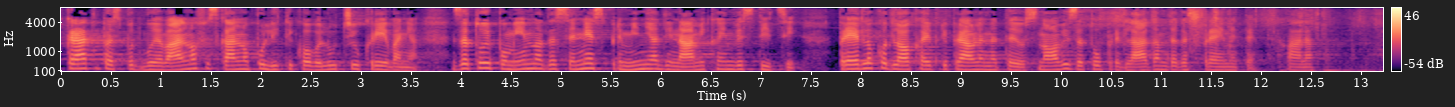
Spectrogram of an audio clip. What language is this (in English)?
Slovenian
